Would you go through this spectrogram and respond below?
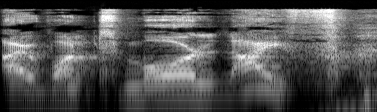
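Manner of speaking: very drawn-out, slow villain-style delivery. Doing a movie villain line: bad guy from Blade Runner voice. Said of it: "extremely the bad guy from Blade Runner voice".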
